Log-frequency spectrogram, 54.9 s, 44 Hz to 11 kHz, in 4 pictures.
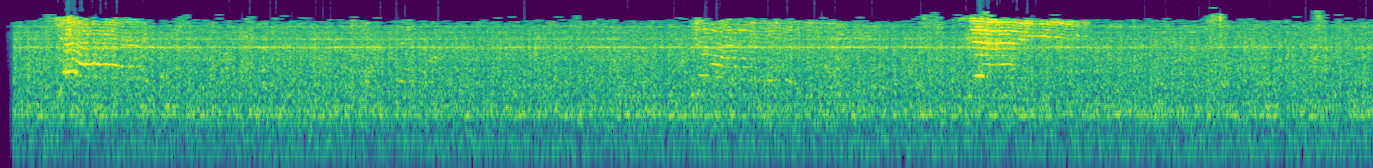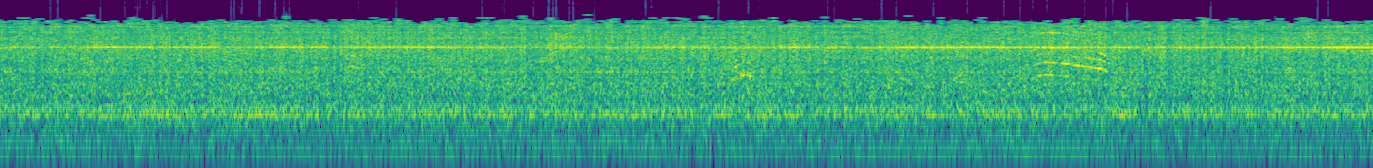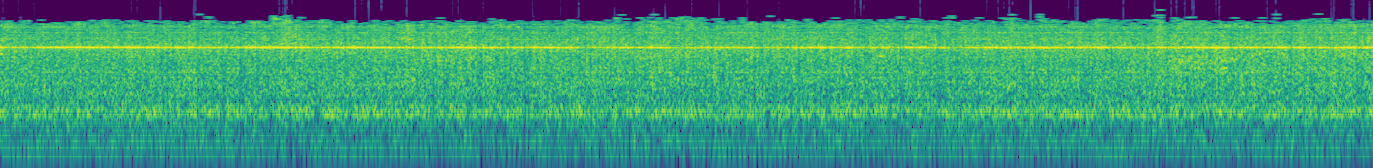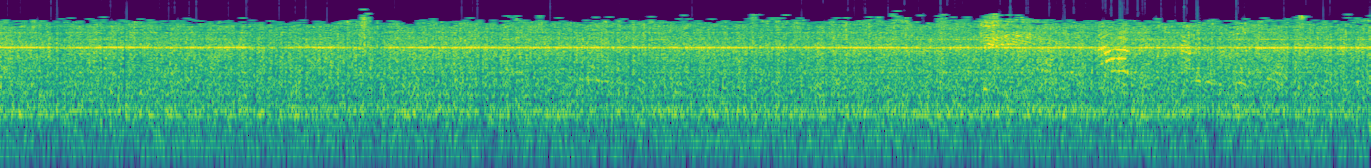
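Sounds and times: bus diesel engine drone: 0.0 - 54.9
high-pitched whine: 0.0 - 54.9.

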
